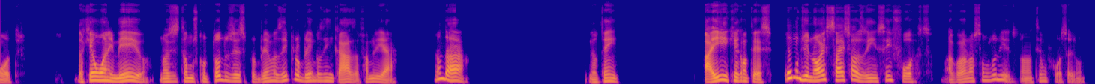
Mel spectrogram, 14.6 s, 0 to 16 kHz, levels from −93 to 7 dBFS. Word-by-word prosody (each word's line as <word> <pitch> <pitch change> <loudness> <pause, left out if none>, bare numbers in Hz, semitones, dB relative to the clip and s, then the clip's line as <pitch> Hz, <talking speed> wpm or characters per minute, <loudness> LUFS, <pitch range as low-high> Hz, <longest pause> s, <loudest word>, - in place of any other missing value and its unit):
outro, 85 -3 -5 0.7
daqui 115 +8 0
a 175 - +8
1 170 - +7
ano 165 -3 +3
e - - +1
meio 150 +3 +3
nós 125 0 -2
estamos 130 +1 -4
com 125 - -6
todos 170 - -1
esses 140 -2 -2
problemas 135 +7 -5
e 185 - -1
problemas 155 -7 -2
em 150 -1 -4
casa, 115 -4 -1
familiar, 120 -7 -4 0.5
não 235 - +2
dá." 165 -8 +5 1.7
Não 105 - -5
tem 140 -1 -2 1.2
Aí 180 +8 +7
que - - -16
que 160 - +2
acontece, 145 -10 -1 0.2
um 275 +3 +6
de 195 -5 +6
nós 170 +6 +4
sai 180 0 +3
sozinho 140 -8 -1
sem 190 +8 -6
força, 120 -7 -7 0.2
agora 100 +2 -4
nós 135 +2 -6
somos 175 0 -9
unidos, 205 - -5
nós 85 0 -9
temos 145 +6 -11
força - - -10
junto. - - -15
145 Hz, 170 wpm, -23 LUFS, 125-175 Hz, 1.7 s, a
